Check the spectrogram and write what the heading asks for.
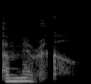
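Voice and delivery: a soft whispered miracle. A narrator's reading. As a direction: whisper it like a secret. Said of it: "she whispered".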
